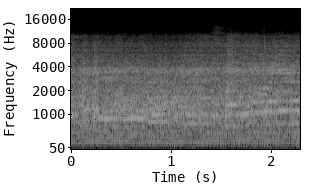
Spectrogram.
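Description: Live rock band music with electric guitar, bass and drums, playing back through a computer's speakers and picked up in the room, dense and steady.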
